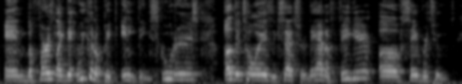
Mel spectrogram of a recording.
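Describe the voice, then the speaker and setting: A man's voice: a little high, fairly bright tone. A man hosting a reaction video, giving casual, rambling fan commentary in an effusive, slangy, repetitive way.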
